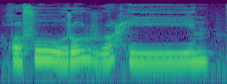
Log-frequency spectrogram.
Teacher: تنوین کے بعد را ہے تو ادغام بغیر غنہ کا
